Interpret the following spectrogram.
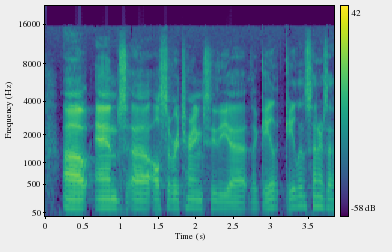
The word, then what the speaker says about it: Galen Center: at Staples Center and also returning to the Galen Center. Is that how you pronounce it? Yes. Galen Center.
